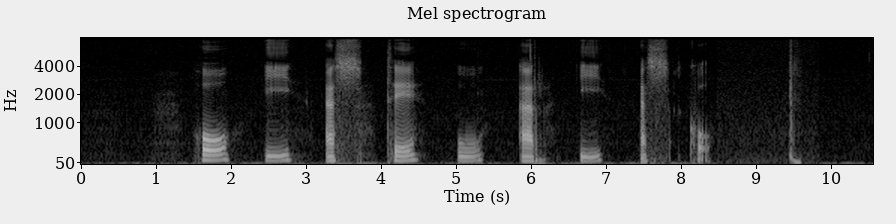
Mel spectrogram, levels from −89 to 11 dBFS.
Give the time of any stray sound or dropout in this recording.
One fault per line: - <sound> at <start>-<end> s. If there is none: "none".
- thud at 9.4-9.6 s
